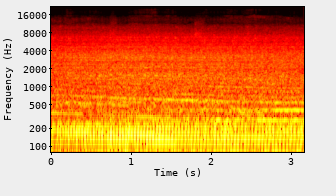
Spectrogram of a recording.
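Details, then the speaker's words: 2006 VW Passat, bought with a low oil pressure light and suspected timing chain noise, idling after repair: an even, quick idle pulse with no chain rattle or slap, quieter than before. Normal idle. "No, it sounds great. Okay guys, she's idling perfect,"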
